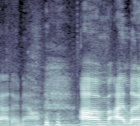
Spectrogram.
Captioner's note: woman laughs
